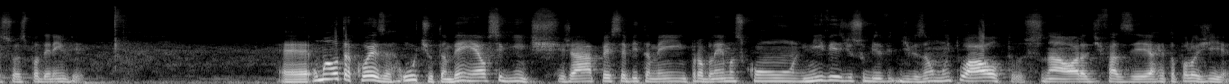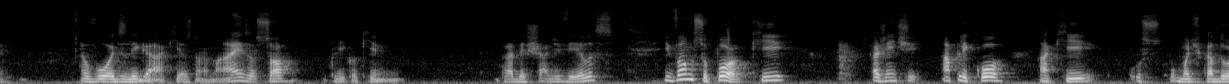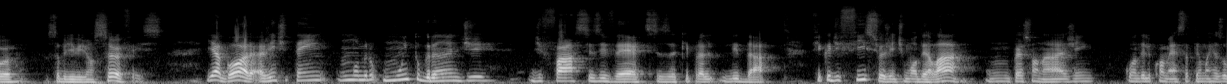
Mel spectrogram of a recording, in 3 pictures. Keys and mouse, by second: 3.3 middle click, 3.9 ctrl+middle click, 4.4 middle click, 5.0 ctrl+middle click, 5.5 middle click, 6.3 ctrl+middle click, 6.9 middle click, 9.1 middle click, 9.3 ctrl+middle click, 10.1 Tab, 10.8 middle click, 12.2 Tab, 12.9 Tab, 13.4 click, 16.2 middle click, 18.8 Tab, 20.8 click, 22.8 middle click, 24.4 Tab, 24.8 middle click, 25.4 ctrl+middle click, 26.1 middle click, 26.7 ctrl+middle click, 27.5 middle click, 27.9 shift+middle click, 29.0 click, 29.6 middle click, 32.0 ctrl+middle click, 32.4 middle click, 32.7 shift+middle click, 32.8 shift+middle click, 33.2 middle click, 34.2 middle click, 35.8 shift+middle click.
